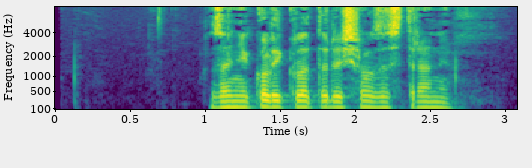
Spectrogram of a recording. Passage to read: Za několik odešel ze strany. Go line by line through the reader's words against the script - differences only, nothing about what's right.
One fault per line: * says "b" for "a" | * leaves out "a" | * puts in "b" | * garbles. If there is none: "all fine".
* puts in "let"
